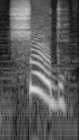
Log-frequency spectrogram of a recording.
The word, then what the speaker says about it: should: C 4.5 silent letters how is should pronounced which letter is silent listen and repeat unit 4 recording five should you should you should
